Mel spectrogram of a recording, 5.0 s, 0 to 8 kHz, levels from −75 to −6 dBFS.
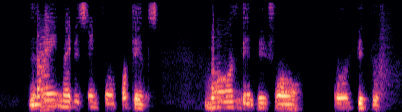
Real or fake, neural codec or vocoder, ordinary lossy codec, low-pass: fake; codec, 44.1 kHz, 0.9 kbps, DAC; none; 7.2 kHz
